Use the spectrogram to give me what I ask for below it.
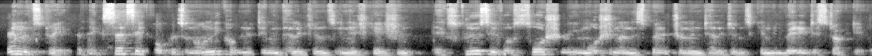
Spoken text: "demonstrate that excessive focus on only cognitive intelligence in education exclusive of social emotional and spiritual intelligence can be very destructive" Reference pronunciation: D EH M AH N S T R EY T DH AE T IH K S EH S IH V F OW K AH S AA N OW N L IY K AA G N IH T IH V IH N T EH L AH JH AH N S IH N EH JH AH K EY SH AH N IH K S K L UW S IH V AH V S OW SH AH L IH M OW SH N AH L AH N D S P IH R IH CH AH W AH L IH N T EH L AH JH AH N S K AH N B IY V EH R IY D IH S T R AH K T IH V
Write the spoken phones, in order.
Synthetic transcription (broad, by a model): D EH M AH N S T R EY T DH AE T IH K S EH S IH V F OW K AH S AA N OW N L IY K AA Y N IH T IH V IH N T EH L AH JH AH N S IH N EH JH AH K EY SH AH N IH K S K L UW S IH V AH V S OW SH AH L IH M OW SH AH N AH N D S P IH R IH CH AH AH L IH N T EH L AH JH AH N S K AH N B IY V EH R IY D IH S T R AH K T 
